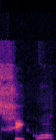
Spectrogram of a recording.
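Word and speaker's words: SQL: uh the my sequel it's called sequel but it's spelled s-q-l i always forget well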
